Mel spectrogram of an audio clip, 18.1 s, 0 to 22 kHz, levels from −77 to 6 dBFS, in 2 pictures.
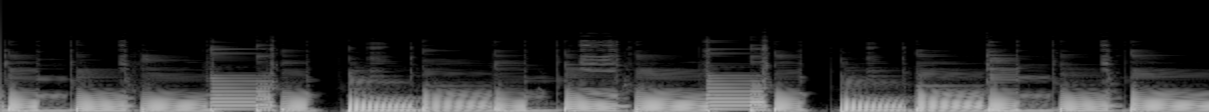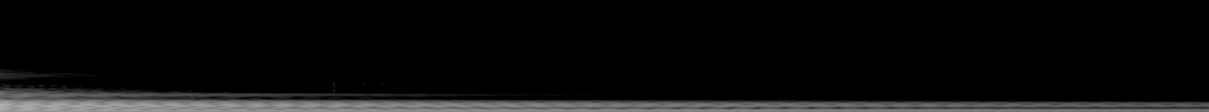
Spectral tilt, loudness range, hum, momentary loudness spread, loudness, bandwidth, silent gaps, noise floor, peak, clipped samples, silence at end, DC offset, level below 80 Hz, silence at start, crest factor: -12 dB/octave; 20 LU; 60 Hz at -45 dBFS; 21 LU; -21 LUFS; 5.2 kHz; none; -42 dBFS; 0 dBFS; under 0.1%; 0 s; under 0.1%; -28 dBFS; 0 s; 20 dB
